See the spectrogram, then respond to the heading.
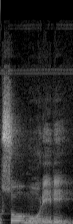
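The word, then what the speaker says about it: Tso Moriri: पढ़ते हैं है ना टी हम यहां पर एक तरह से साइलेंट मारते है तो सो मोरीरी और सो सोकर ये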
